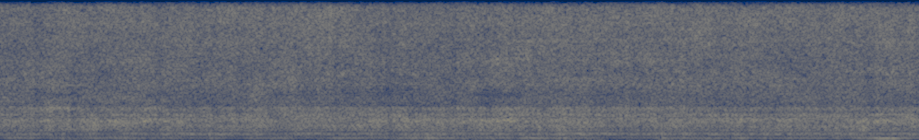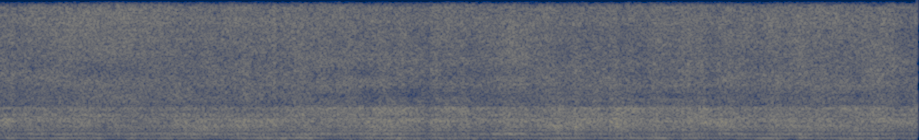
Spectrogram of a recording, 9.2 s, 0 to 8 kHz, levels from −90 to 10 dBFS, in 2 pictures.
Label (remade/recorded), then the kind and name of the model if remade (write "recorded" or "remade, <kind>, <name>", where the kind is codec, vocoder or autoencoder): remade, codec, SNAC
